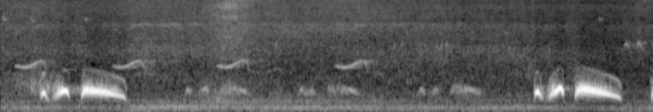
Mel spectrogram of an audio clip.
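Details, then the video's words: Spotted dove calling in a decoy trapping session with wild birds: a three-note phrase, quick double notes into a long drawn coo, at the start and again near the end, with soft higher whistles from other birds between. "นกป่าดุมาก เสียงดี มีคารม มีเปลี่ยน มีหนุน"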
